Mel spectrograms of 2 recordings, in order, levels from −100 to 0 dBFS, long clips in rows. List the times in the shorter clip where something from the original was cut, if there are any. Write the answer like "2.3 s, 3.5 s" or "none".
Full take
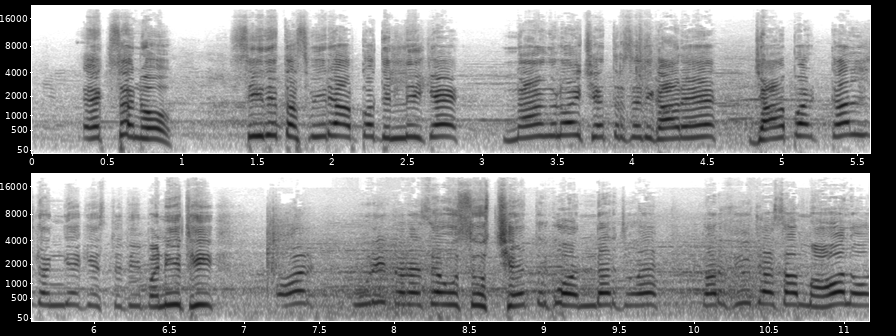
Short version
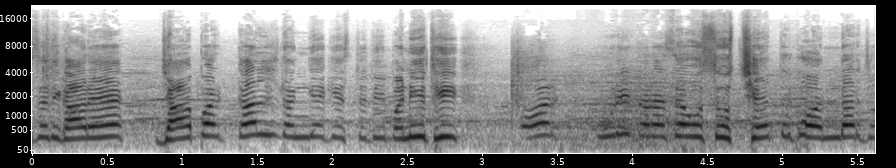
none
